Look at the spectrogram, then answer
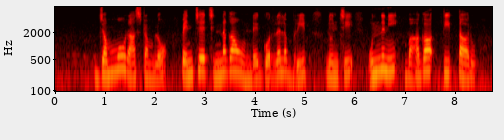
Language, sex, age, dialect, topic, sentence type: Telugu, male, 31-35, Central/Coastal, agriculture, statement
